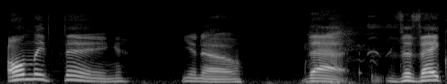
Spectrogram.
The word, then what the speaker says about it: Vivek: thing, you know, that Vivek like Cake Ramaswamy could do to be more personable to people is like pants somebody, or maybe Batwing.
